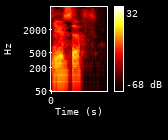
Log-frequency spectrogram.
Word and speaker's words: Józef: It's pronounced Yusuf originally. Very similar to kind of the Middle Eastern Yusuf in pronunciation.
